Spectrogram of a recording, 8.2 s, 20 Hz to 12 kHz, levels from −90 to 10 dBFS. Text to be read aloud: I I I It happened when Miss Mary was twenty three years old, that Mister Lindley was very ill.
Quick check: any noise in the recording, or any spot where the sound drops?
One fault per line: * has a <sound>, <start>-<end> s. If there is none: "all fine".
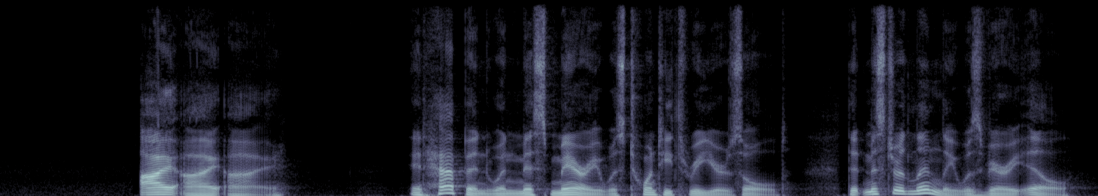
all fine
